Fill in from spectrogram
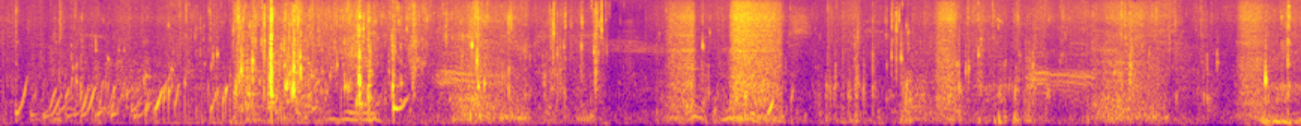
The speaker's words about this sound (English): And you can see how much they're loving the water. So, you know, just digging their great holes, muddy holes, yeah. blowing bubbles in the water trough. Just generally being... Well. Yeah, they stick That's their fantastic. Noses under the water.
